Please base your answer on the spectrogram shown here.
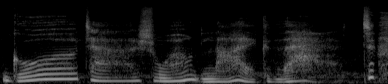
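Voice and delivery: unvoiced, slow menacing whisper; whispered threat. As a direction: breathe the threat, barely voiced.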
